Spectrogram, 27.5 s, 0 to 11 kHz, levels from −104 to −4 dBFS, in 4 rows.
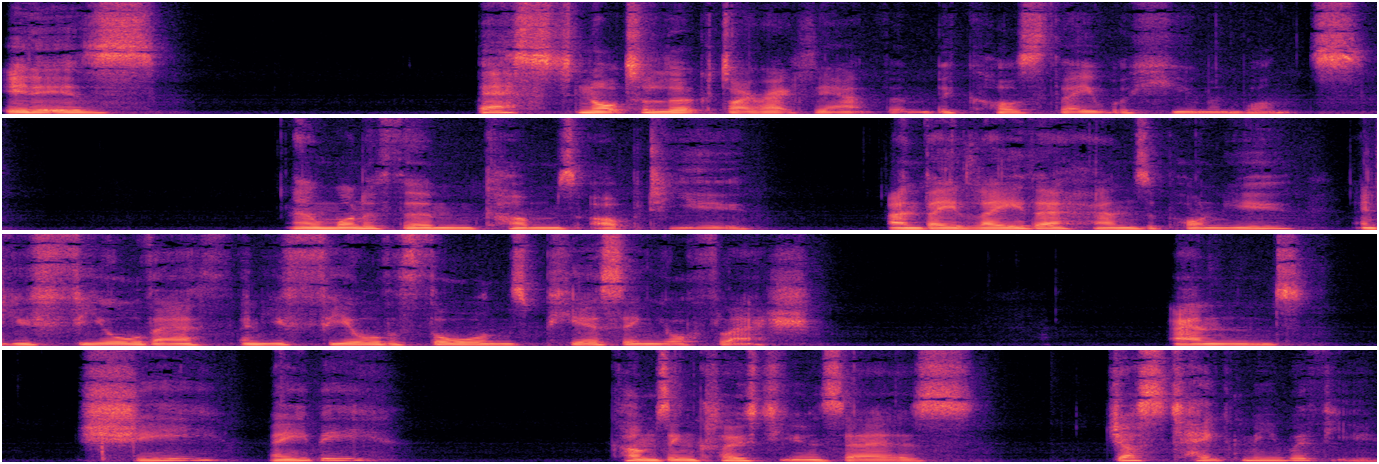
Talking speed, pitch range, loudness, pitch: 125 wpm, 115-135 Hz, -30 LUFS, 125 Hz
